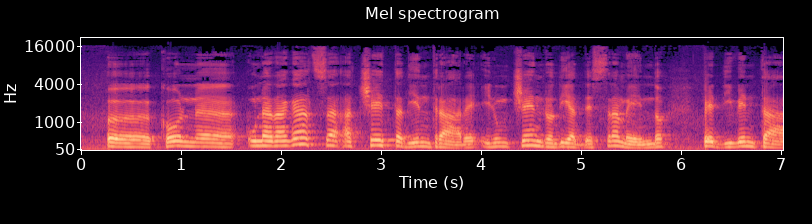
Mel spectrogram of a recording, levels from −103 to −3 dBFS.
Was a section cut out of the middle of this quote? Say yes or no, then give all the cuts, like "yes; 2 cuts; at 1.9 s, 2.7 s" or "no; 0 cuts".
yes; 1 cut; at 1.7 s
